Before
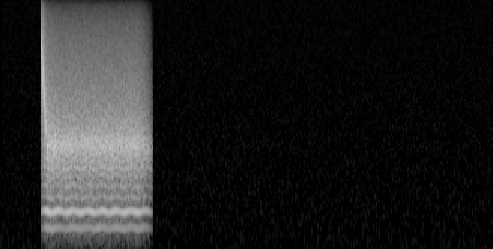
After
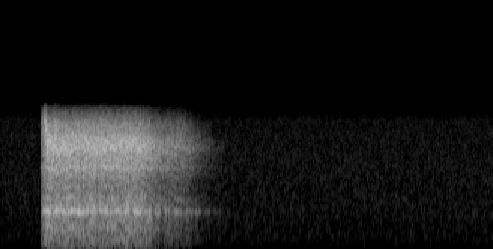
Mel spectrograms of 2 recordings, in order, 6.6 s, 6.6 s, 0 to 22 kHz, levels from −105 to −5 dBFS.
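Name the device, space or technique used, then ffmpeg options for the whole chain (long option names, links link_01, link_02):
satellite phone: -filter_complex "[0:a]asplit=3[link_01][link_02][link_03];[link_01]afade=type=out:start_time=1.12:duration=0.02[link_04];[link_02]adynamicequalizer=threshold=0.00398:dfrequency=470:dqfactor=6.2:tfrequency=470:tqfactor=6.2:attack=5:release=100:ratio=0.375:range=2:mode=cutabove:tftype=bell,afade=type=in:start_time=1.12:duration=0.02,afade=type=out:start_time=1.61:duration=0.02[link_05];[link_03]afade=type=in:start_time=1.61:duration=0.02[link_06];[link_04][link_05][link_06]amix=inputs=3:normalize=0,highpass=390,lowpass=3000,asplit=2[link_07][link_08];[link_08]adelay=128,lowpass=frequency=3600:poles=1,volume=-8dB,asplit=2[link_09][link_10];[link_10]adelay=128,lowpass=frequency=3600:poles=1,volume=0.44,asplit=2[link_11][link_12];[link_12]adelay=128,lowpass=frequency=3600:poles=1,volume=0.44,asplit=2[link_13][link_14];[link_14]adelay=128,lowpass=frequency=3600:poles=1,volume=0.44,asplit=2[link_15][link_16];[link_16]adelay=128,lowpass=frequency=3600:poles=1,volume=0.44[link_17];[link_07][link_09][link_11][link_13][link_15][link_17]amix=inputs=6:normalize=0,aecho=1:1:536:0.133" -ar 8000 -c:a libopencore_amrnb -b:a 6700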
